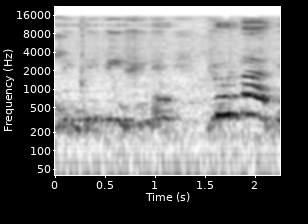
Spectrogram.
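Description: Speech: a woman speaking Italian into a microphone, slowly, with some drawn-out syllables.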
